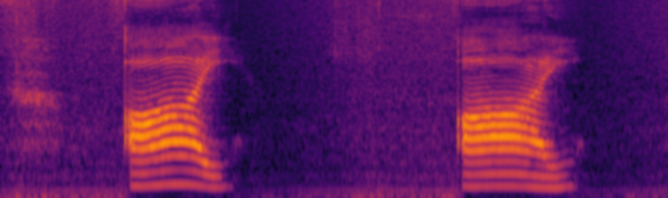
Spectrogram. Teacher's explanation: 日本語の愛、ラブの愛よりもですね、顎をずっと下に下げます。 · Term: 二重母音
